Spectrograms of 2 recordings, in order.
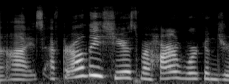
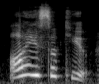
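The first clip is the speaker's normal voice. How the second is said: higher and louder, squealing over him; gushing; 7 semitones higher, 11 dB louder than usual. Real, not acted. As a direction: fangirl gush at the screen.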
